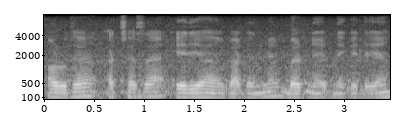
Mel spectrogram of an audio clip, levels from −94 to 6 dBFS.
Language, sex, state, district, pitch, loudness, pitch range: Hindi, male, Maharashtra, Mumbai Suburban, 105 Hz, -17 LUFS, 100-115 Hz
